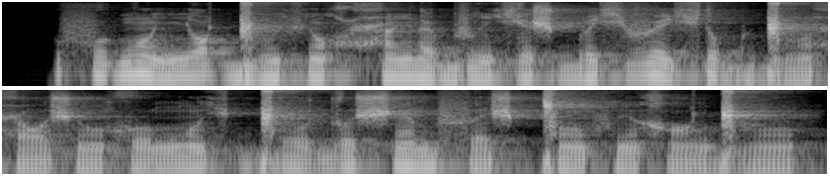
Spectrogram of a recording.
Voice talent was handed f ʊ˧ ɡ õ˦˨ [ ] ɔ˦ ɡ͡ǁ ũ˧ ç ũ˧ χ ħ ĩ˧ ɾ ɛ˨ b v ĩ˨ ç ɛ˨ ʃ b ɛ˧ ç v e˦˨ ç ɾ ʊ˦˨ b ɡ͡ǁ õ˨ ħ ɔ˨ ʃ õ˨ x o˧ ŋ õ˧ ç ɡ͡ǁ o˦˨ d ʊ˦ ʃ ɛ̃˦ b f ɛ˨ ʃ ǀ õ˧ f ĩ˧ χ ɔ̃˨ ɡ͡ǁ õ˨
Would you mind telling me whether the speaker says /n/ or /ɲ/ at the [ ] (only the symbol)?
ɲ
